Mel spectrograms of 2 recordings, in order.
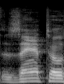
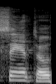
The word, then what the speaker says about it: Szanto: guess the pronunciation with the Z or Z depending on where you're from is silent I probably would have went with Szanto so I'm glad that they've corrected me the pronunciation though is Santo so this particular model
